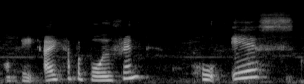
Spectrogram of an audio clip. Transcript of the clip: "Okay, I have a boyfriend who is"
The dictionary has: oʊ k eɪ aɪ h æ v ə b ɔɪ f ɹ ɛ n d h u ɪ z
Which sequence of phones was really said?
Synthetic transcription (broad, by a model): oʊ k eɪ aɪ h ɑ p ə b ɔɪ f ɹ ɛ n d h u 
